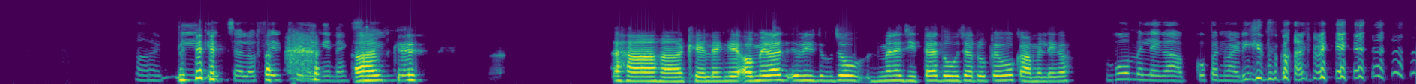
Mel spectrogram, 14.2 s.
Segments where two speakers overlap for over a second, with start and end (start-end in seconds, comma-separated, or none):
none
